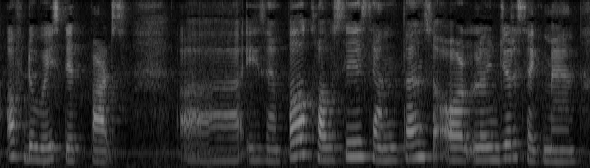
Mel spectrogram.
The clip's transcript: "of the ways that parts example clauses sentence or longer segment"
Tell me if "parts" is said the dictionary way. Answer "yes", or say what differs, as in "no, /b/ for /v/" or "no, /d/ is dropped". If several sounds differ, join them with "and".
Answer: yes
